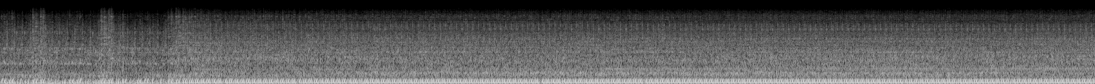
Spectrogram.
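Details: John Deere 100 Series lawn tractor engine idling, recorded near the muffler after a valve adjustment (valves had been tight): brief start-up roughness, then a smooth, steady idle with a faint light tick still present; normal idle.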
